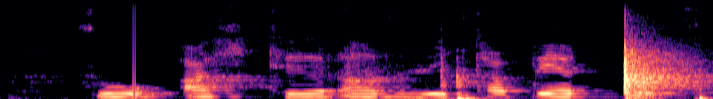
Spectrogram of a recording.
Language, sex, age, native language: Icelandic, female, 9, Icelandic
